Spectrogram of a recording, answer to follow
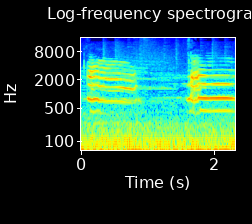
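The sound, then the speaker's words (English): Someone mimics a little cat with two drawn-out meows, a high, tonal wail followed after a short pause by a second rising one, loud with no other talking. “And then it meows again and the whole fucking thing vibrates and there's that big thrum and the little cat's like...”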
